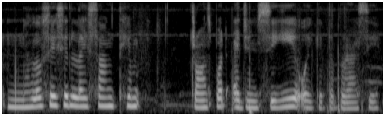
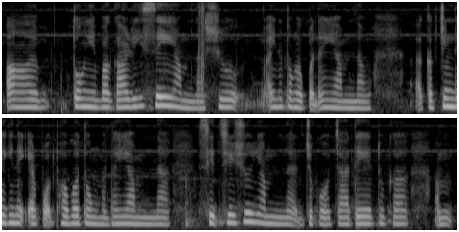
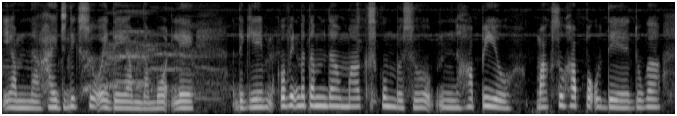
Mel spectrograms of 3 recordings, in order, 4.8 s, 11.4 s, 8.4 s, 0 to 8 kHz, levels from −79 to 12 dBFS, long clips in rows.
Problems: background sounds at intervals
